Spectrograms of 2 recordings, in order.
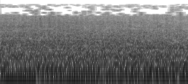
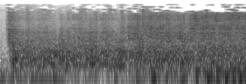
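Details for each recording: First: VW Beetle air-cooled flat-four in a motorcycle build with hand throttle: short burst of a steady, even low beat with no knocks or misses; engine running well, though the replaced belt is very sloppy. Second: VW Beetle engine in an ATVW junkyard motorcycle build: engine catches and settles into an uneven, loping idle with a beat dropping out; cylinder four misfiring from a fouled spark plug.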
